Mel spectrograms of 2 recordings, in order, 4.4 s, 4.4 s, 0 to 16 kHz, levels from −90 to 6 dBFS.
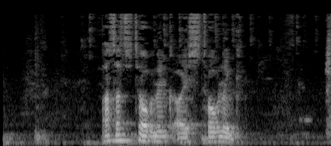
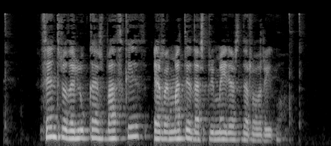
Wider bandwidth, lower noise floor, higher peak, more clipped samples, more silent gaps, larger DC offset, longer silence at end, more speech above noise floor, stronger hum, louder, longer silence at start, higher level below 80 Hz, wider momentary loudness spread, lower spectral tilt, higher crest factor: about the same, 11.5 kHz vs 11.5 kHz; first, -59 dBFS vs -53 dBFS; about the same, -6 dBFS vs -6 dBFS; neither; neither; neither; second, 0 s vs 0.65 s; first, 34 dB vs 30 dB; neither; second, -27 LUFS vs -23 LUFS; second, 0.05 s vs 0.55 s; first, -58 dBFS vs -66 dBFS; first, 24 LU vs 10 LU; about the same, -5.5 dB/octave vs -5 dB/octave; about the same, 22 dB vs 18 dB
